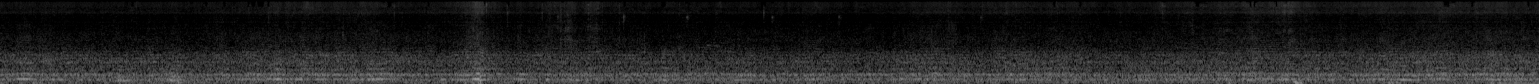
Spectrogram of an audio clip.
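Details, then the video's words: Bees producing a dense, unbroken droning buzz, low and steady throughout, with one soft bump near the middle. "Relaxing Calming Bees Sound"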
